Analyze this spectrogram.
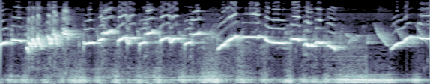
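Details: Whistled oriental magpie-robin song used to urge young canaries into singing. A harsh chattering opening gives way to varied looping whistles and a long rising-and-falling note, over steady low background hum.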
